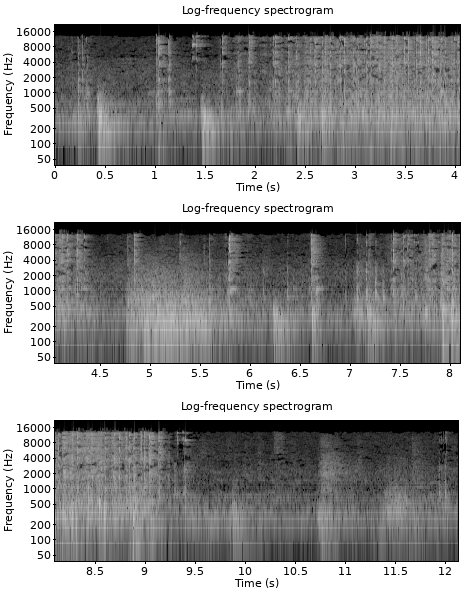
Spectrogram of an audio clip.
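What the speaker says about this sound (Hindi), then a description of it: "अब यहाँ से सिलाई लगाएंगे।" Sewing machine stitching around a sleeve for a decorative design, running in long steady bursts with short pauses, close and fairly loud, no talking.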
